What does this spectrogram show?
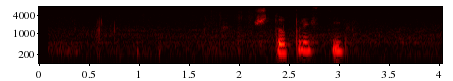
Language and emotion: Russian, neutral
